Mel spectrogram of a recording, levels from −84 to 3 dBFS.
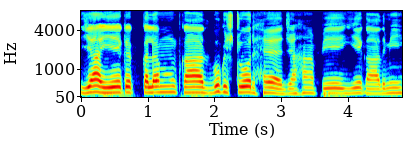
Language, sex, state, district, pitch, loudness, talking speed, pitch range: Hindi, male, Uttar Pradesh, Jalaun, 185 Hz, -13 LUFS, 150 wpm, 170-195 Hz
